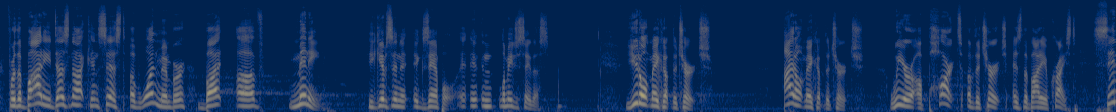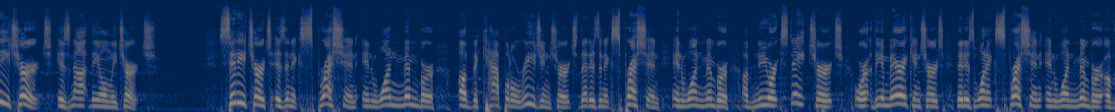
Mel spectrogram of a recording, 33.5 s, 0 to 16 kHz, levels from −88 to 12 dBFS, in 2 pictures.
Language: English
